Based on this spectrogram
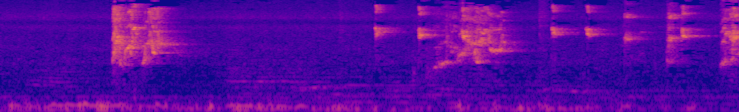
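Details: Morning chirping from blue opaline and parblue euwing opaline lovebirds: a harsh, high burst, then a quick run of clipped, shrill notes repeating several times a second, with low rumbling noise underneath.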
